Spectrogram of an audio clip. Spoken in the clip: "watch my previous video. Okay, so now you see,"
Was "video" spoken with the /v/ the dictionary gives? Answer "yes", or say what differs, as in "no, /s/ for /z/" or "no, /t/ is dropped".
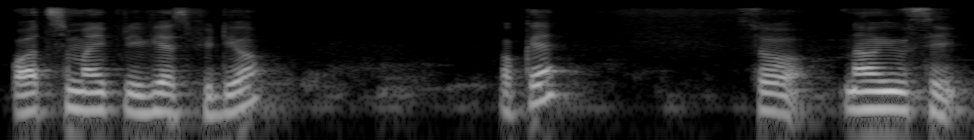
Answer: no, /b/ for /v/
